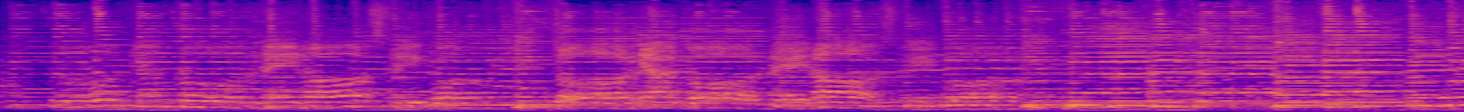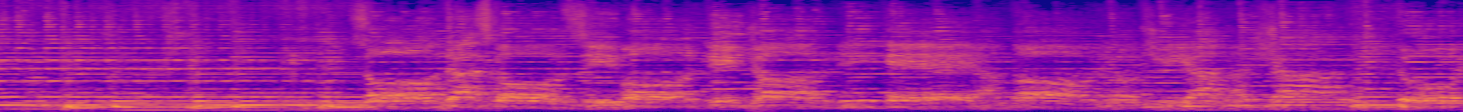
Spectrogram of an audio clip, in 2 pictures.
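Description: A group of voices singing together in chorus, a slow song of long held notes, with instrumental accompaniment.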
